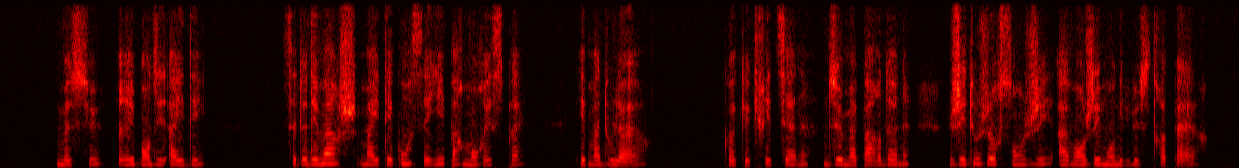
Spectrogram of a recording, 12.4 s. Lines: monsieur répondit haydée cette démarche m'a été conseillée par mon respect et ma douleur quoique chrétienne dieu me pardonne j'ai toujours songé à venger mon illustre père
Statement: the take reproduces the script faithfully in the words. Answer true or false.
true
